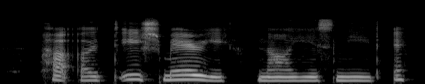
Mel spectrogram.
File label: What did Mary buy, Navajo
